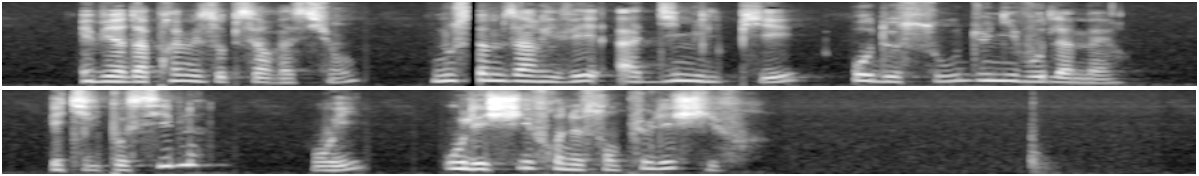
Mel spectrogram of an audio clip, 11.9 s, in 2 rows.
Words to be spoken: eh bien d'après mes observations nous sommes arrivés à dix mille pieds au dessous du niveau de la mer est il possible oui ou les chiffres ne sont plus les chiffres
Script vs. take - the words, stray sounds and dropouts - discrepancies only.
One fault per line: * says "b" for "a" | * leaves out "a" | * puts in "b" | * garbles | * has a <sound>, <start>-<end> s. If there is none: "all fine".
* has a dropout, 2.3-2.4 s
* has a thud, 11.1-11.6 s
